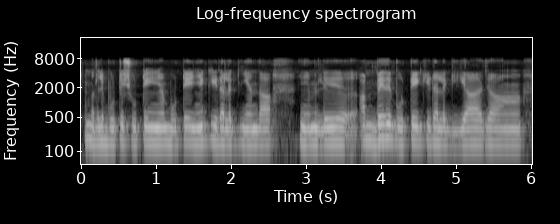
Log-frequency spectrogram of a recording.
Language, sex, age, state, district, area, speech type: Dogri, female, 30-45, Jammu and Kashmir, Samba, rural, spontaneous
